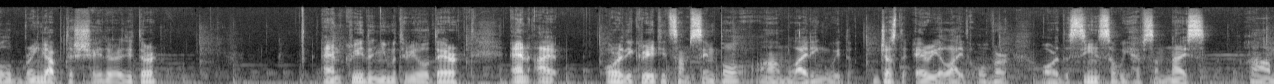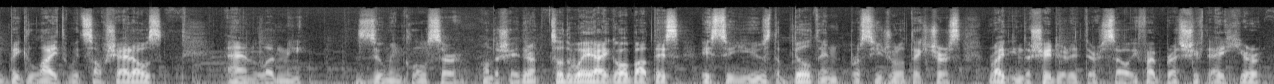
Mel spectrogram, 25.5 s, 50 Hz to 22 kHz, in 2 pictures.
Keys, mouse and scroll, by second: 0.0 click, 0.8-2.0 drag, 3.0 click, 4.3 shift+middle click, 4.6 z, 5.7-6.8 scroll down 2, 7.5-10.0 scroll down 2, 10.0 scroll down 1, 10.7 scroll up 1, 10.7-13.2 scroll down 1, 14.5 middle click, 14.9-16.1 ctrl+scroll up 4, 16.1 middle click, 16.6-17.1 scroll up 2, 17.1 middle click, 19.7 click, 23.3 click, 24.0 shift+a.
